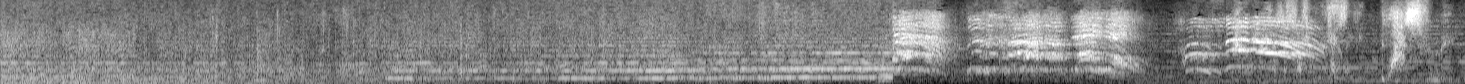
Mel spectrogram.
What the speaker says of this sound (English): Do you hear what these children are shouting?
